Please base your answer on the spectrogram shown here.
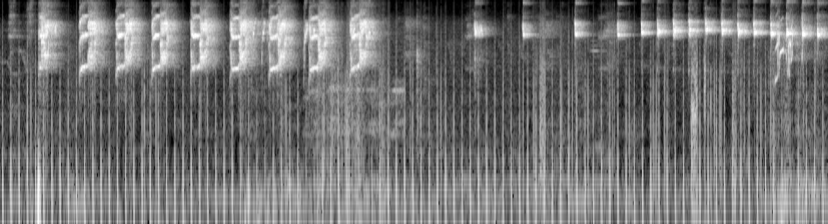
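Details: Lovebird vocalising as a lure to provoke other lovebirds: a string of rasping high notes gives way to thinner, rapid repeated chirps, over a faint steady ticking.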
